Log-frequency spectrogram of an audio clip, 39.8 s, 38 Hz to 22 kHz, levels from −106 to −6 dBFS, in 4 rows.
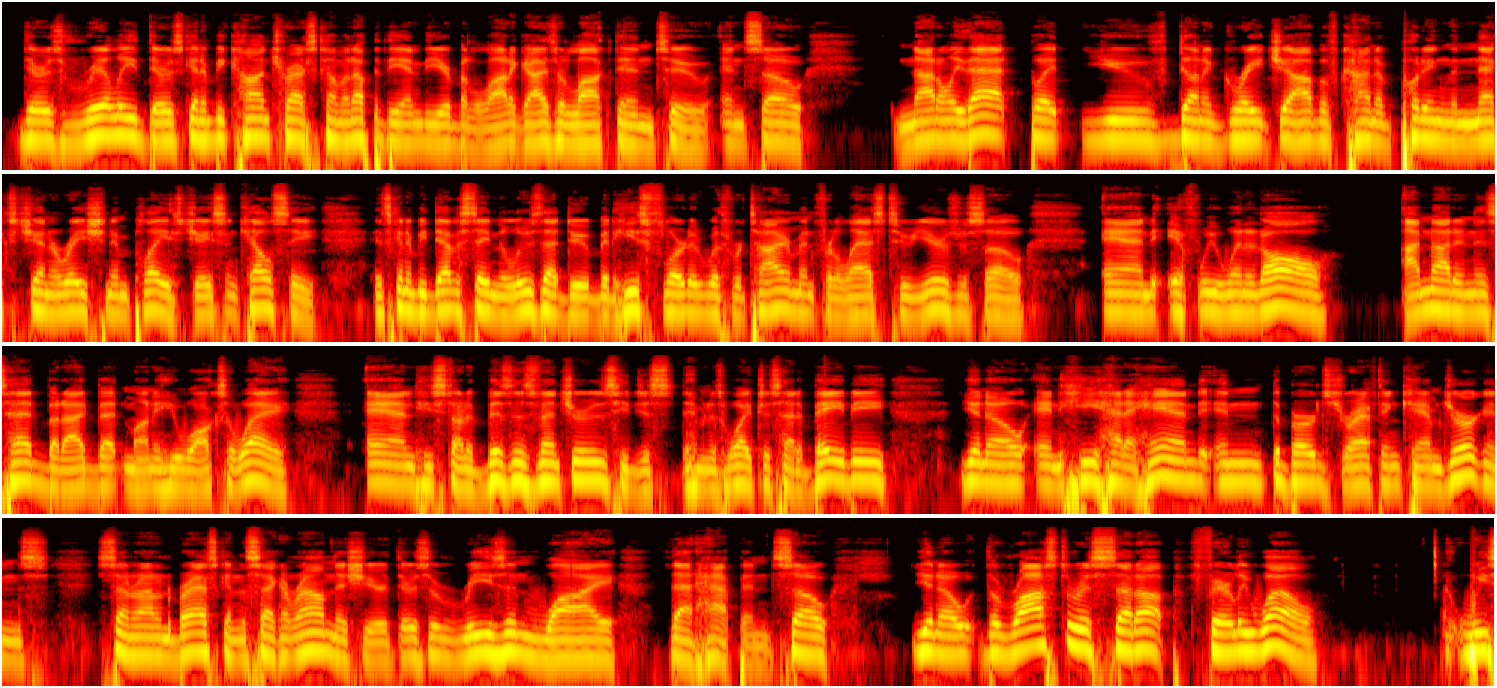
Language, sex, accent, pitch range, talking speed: English, male, American, 110-130 Hz, 210 wpm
